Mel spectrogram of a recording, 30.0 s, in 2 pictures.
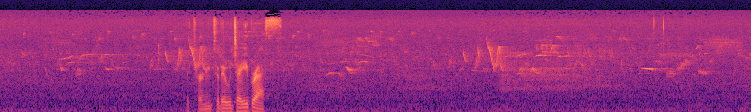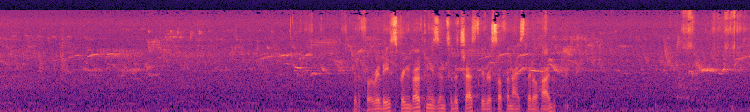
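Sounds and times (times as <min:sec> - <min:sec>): faint bird chirps: 0:00.0 - 0:30.0
low steady background noise: 0:00.0 - 0:30.0.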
